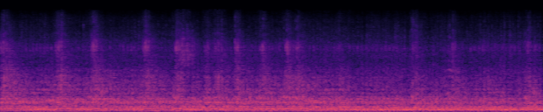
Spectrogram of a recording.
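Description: Old Japanese kaido-racer car's engine idling steadily through a straight-pipe exhaust as the car creeps forward, a continuous low, even rumble.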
